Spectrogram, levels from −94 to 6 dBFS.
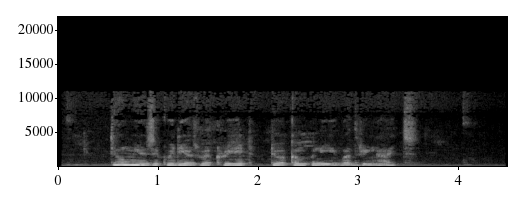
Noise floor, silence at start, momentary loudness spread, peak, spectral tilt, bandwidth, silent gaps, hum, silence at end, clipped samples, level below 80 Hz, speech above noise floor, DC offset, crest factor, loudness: -62 dBFS; 0.55 s; 15 LU; -14 dBFS; -7 dB/octave; 11 kHz; none; none; 0.95 s; under 0.1%; -58 dBFS; 34 dB; under 0.1%; 16 dB; -29 LUFS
